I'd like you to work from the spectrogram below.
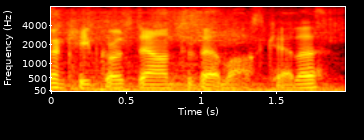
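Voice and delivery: ordinary talk, nothing marked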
